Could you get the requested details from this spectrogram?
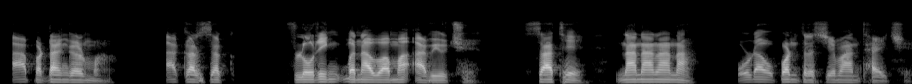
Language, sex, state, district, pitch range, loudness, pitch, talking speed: Gujarati, male, Gujarat, Valsad, 105-115 Hz, -22 LUFS, 110 Hz, 90 wpm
